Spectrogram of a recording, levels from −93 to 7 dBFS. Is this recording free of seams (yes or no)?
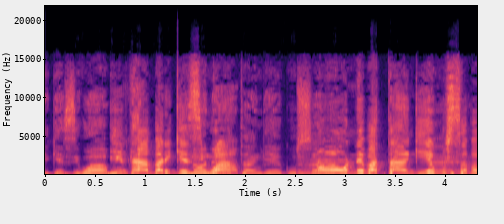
yes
